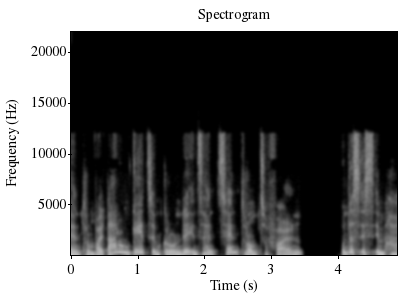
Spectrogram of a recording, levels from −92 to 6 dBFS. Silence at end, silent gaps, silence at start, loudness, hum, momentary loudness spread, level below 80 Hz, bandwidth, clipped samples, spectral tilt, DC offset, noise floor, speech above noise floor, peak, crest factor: 0 s; 3.48-4.00 s; 0 s; -22 LUFS; none; 9 LU; -64 dBFS; 13 kHz; under 0.1%; -5.5 dB/octave; under 0.1%; under -90 dBFS; over 69 dB; -8 dBFS; 14 dB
